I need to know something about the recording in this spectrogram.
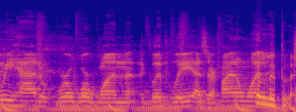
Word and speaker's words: Gallipoli: Game right, because being from Iowa, I said Gallipoli, and it is pronounced Gallipoli.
